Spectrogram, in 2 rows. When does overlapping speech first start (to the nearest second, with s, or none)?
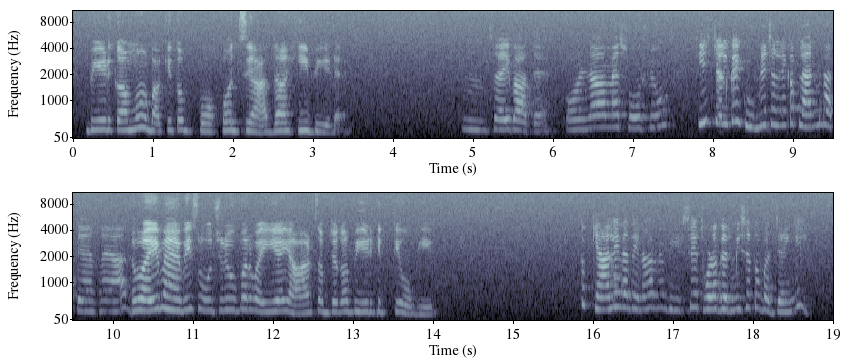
none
